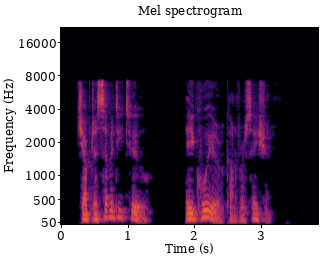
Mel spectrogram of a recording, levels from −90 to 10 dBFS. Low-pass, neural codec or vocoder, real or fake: 7.2 kHz; none; real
